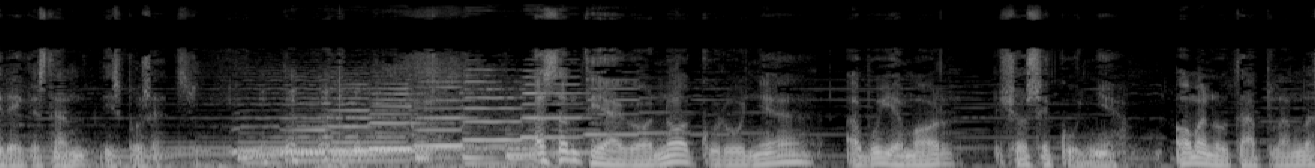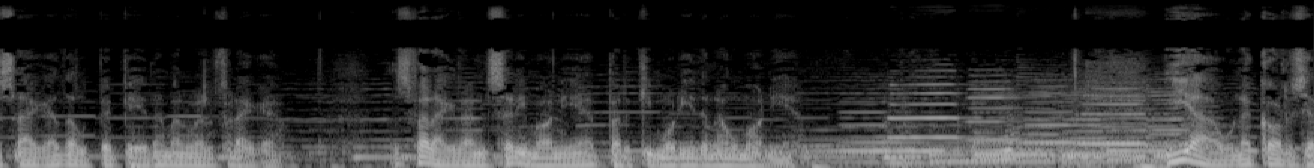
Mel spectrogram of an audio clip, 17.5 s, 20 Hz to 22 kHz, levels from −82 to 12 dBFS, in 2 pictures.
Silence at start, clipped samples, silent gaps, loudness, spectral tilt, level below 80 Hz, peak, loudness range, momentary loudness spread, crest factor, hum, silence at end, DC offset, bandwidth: 0 s; under 0.1%; none; -22 LUFS; -7 dB/octave; -30 dBFS; -6 dBFS; 4 LU; 10 LU; 16 dB; none; 0 s; under 0.1%; 19.5 kHz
